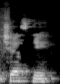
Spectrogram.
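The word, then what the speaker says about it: česky: Hesky Chesky. That's how they say it's better in Czech.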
